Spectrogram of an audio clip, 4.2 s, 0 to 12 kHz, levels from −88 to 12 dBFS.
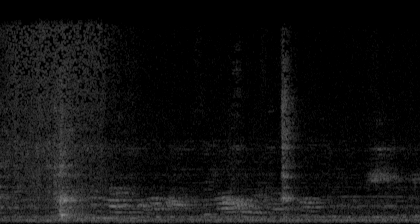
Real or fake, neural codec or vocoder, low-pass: real; none; 10.8 kHz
